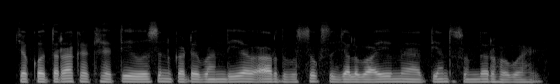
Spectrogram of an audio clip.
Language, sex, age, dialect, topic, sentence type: Magahi, male, 25-30, Southern, agriculture, statement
